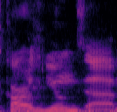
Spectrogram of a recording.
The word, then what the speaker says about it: Jung: It was Carl Jung's no, he's good. – Quote. How you pronounce it? – Huh? Carl Jung.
